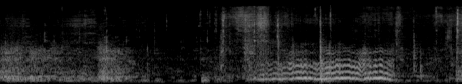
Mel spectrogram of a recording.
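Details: Kitten eating, tagged tabby: noisy chewing and rustling first, then a wavering harmonic moan of about one second toward the end.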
